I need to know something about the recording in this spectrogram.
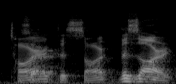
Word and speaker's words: Tsar: So like for example, there's the stuff with the Tsar of the how do you say that word? The Tsar. Thank you. It's the Z.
